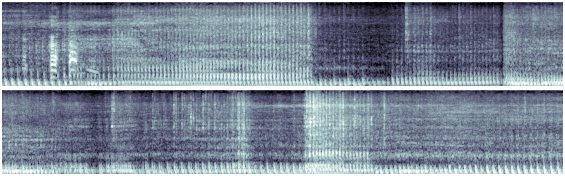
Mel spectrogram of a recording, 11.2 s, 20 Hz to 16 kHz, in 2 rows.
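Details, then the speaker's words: 2009 Kawasaki KX450F single with aftermarket performance exhaust, started after repairing a stripped oil drain plug, oil level correct: revs rise and fall cleanly with a crisp, even beat and loud exhaust. Sounds healthy, no oil leak. "Wow, that sounds really good. Yeah, it's got some kind of performance exhaust on it, but I can't tell what it says because it's all in Spanish."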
